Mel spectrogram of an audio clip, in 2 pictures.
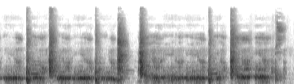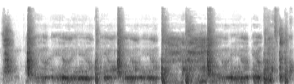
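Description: A young man sings and makes percussive sounds with his mouth close by.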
